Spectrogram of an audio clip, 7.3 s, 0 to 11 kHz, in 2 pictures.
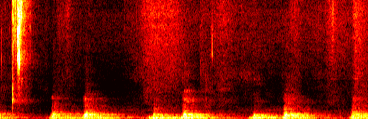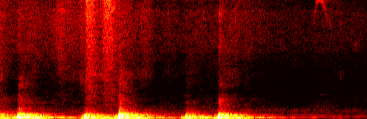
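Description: Steady lub-dub heartbeat at about 60 beats a minute; the second 'dub' is the normal S2.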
